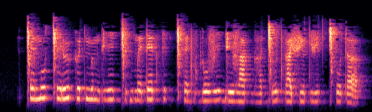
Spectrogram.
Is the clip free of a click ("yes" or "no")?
no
